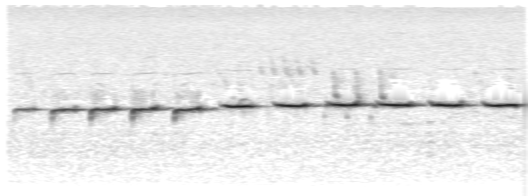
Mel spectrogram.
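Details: A nightingale sings in the morning: a series of pure, even whistles, about two or three a second, swelling steadily louder in a crescendo. No other sounds stand out.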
